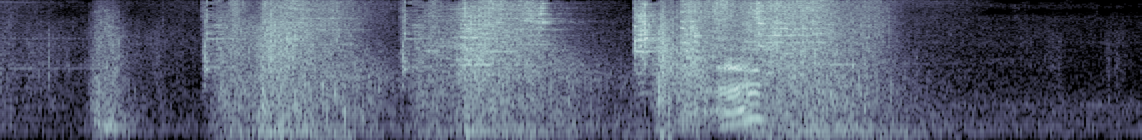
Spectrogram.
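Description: Fire bursts and roars in a blast.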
